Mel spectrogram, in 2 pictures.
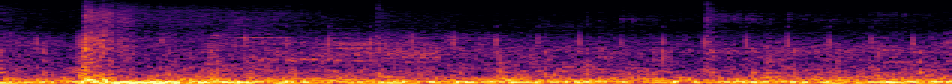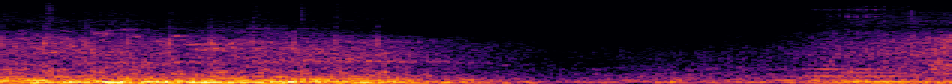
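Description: An array base is destroyed in the Zenless Zone Zero video game, unleashing a loud, rumbling explosion that roars on for several seconds, then dips briefly and swells back.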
